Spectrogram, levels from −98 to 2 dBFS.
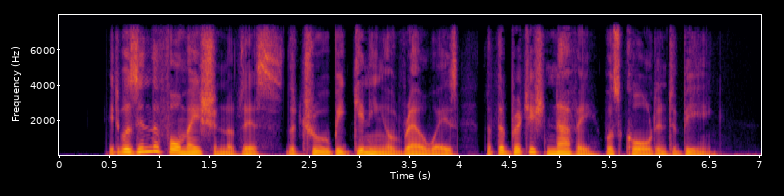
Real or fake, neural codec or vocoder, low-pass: real; none; 7.2 kHz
